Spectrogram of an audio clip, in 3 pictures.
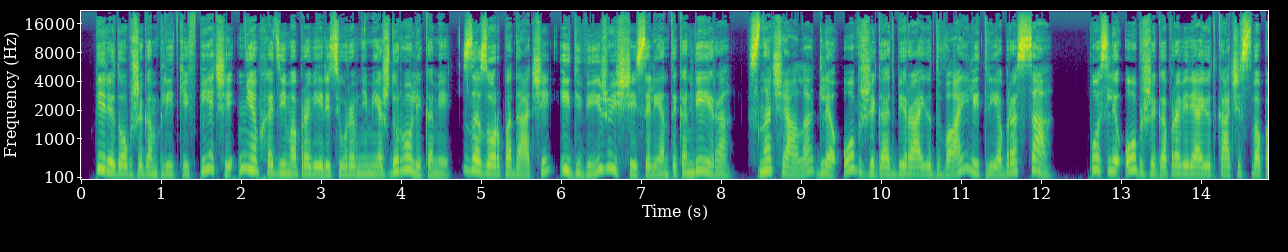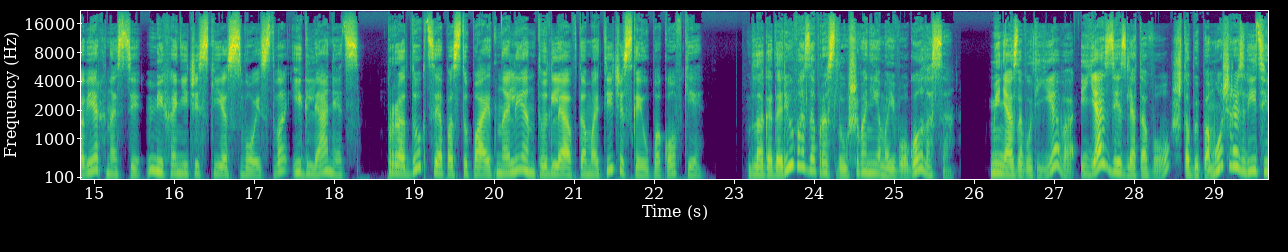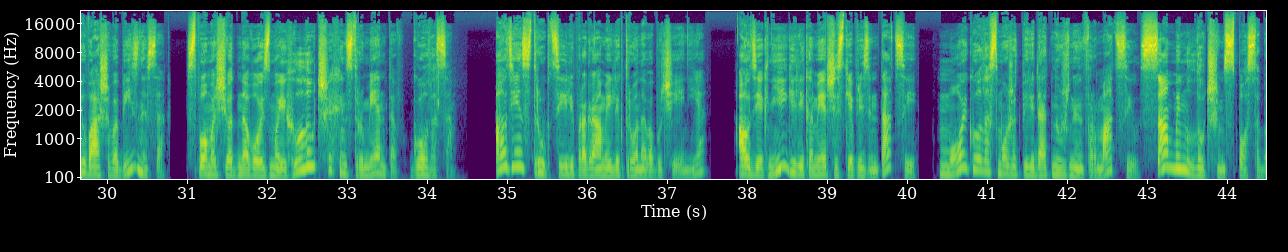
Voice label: female, Lithuanian, Russian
